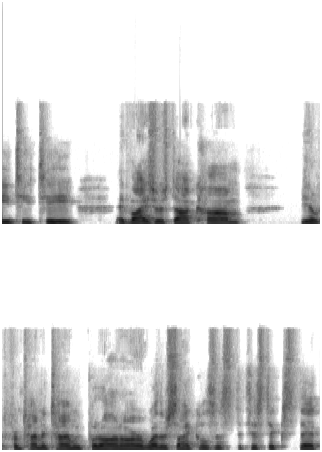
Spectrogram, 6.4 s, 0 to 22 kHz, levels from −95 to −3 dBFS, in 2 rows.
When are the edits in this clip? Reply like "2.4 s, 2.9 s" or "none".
none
